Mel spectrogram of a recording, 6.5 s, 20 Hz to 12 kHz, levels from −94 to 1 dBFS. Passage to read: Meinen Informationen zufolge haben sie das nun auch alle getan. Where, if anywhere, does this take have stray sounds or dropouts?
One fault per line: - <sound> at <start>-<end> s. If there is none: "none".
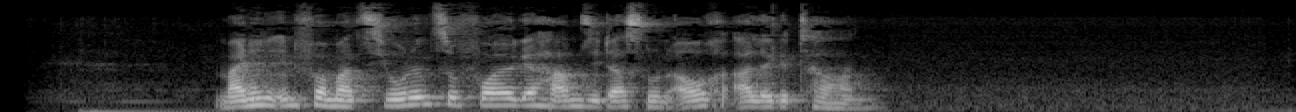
none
